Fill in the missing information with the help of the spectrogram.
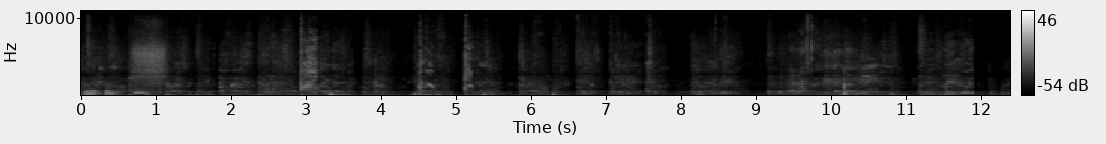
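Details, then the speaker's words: Several short, harsh cough bursts with gagging-like throat noises over background music and room chatter, from a person eating during a live stream; coughing, not vomiting. "Là, il vomit pas juste, il tousse. On entend juste le bruit de quelqu'un qui tousse."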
